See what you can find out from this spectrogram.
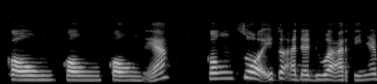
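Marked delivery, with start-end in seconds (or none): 0.0-1.7 "kong" with a hard k, repeated slowly; correct kong. Shown as a demonstration. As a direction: drill "kong" slowly, not "gong". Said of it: "Bacanya K O U N G". ("kong" diucapkan pelan dengan k keras)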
